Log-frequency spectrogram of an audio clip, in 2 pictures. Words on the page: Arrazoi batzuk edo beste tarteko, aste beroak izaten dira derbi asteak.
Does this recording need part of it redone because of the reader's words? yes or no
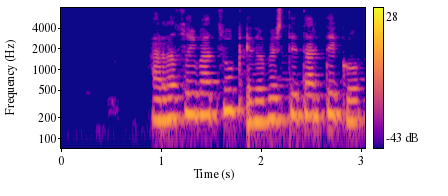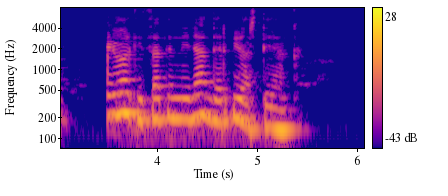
yes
